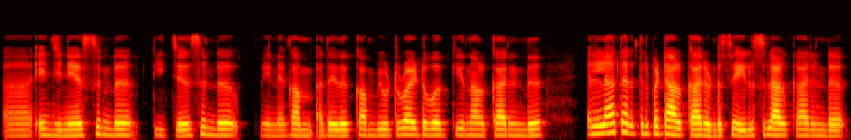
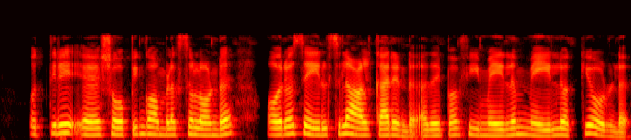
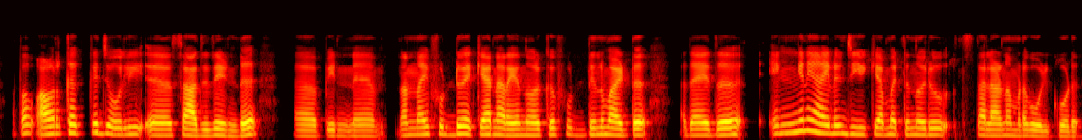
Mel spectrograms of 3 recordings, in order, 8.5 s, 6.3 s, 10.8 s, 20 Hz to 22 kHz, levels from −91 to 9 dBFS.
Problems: none marked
